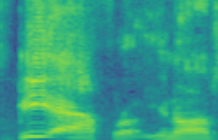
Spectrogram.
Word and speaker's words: Biafra: say accent is like I get tongue tied and I say bafa so it's ba afraa you know what I'm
